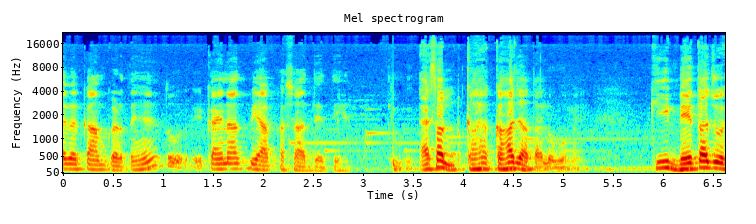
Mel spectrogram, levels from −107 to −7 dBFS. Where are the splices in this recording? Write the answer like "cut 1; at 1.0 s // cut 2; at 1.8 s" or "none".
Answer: cut 1; at 3.4 s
